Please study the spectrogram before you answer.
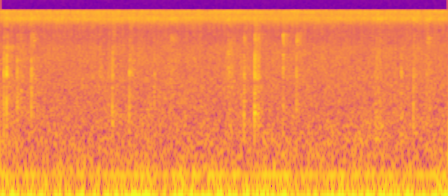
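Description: A small, solid, tumbled tan-brown stone held in the palm is tapped repeatedly with fingertips and nails. The taps come as faint, short, dry clicks with a little brightness, over a steady low hum that carries most of the quiet sound.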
